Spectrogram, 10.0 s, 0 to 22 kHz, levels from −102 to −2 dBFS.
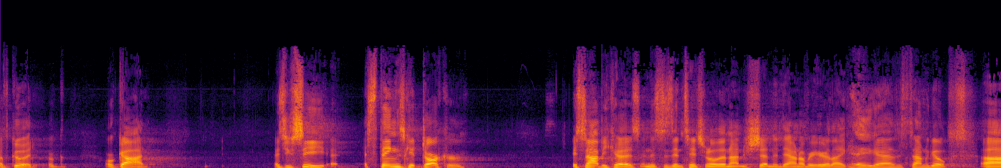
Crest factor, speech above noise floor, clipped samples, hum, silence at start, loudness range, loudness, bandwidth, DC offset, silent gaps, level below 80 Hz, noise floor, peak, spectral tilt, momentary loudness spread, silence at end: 22 dB; 46 dB; under 0.1%; none; 0 s; 2 LU; -25 LUFS; 16 kHz; under 0.1%; none; -78 dBFS; -70 dBFS; -4 dBFS; -4 dB/octave; 15 LU; 0 s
